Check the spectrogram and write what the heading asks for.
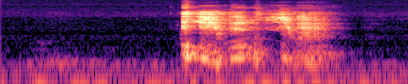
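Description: A man's single short cough or throat-clear, about a second in, lasting under a second.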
